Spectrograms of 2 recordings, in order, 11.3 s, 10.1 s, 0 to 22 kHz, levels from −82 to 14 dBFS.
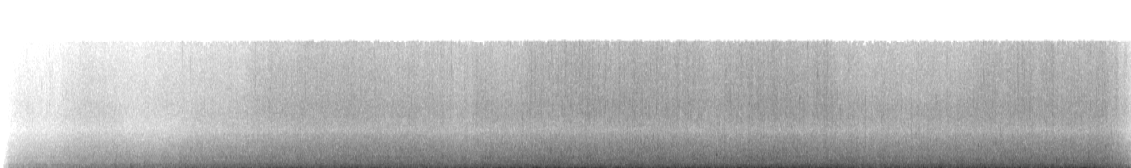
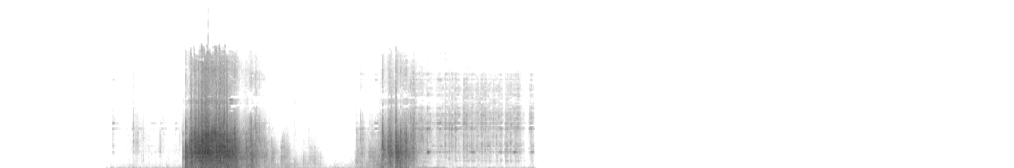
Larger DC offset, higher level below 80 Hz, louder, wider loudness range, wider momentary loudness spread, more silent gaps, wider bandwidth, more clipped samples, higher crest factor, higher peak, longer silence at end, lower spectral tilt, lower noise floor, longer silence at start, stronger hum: neither; first, -32 dBFS vs -50 dBFS; about the same, -16 LUFS vs -14 LUFS; second, 7 LU vs 13 LU; second, 14 LU vs 21 LU; neither; about the same, 17 kHz vs 16 kHz; neither; second, 14 dB vs 24 dB; about the same, -2 dBFS vs 0 dBFS; second, 0 s vs 6 s; first, -6 dB/octave vs -1 dB/octave; second, -40 dBFS vs -59 dBFS; second, 0.3 s vs 1.8 s; neither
